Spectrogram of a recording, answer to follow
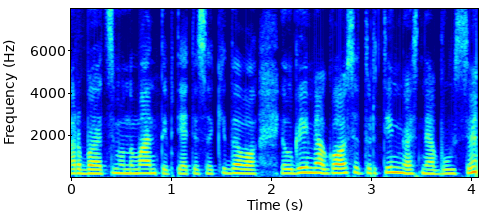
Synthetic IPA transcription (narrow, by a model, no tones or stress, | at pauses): ɐɾbɐɐt̪ʲsʲɪmʲɛnʊmɐnt̪ɐɪpt̪ʲeɛt̪ʲɪsɐkʲiːd̪ɐʋoːɪlˠɡɐɪmʲeɛɡoːsʲɛt̪ʊɾʲt̪ʲiŋɡɐsnʲɛbuːsʲɪ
